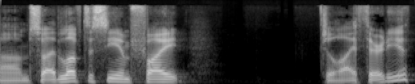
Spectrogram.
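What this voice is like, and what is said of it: Usual voice. Nothing is said of it.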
